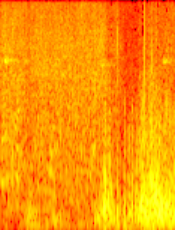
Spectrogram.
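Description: Wind buffeting the microphone, an uneven low rumble that grows louder about one and a half seconds in.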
